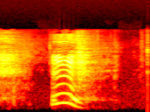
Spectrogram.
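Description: A breathy inhale, then a loud drawn-out voiced yawn whose pitch rises and sags before trailing off into a faint breath.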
